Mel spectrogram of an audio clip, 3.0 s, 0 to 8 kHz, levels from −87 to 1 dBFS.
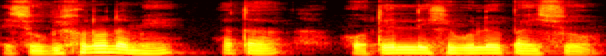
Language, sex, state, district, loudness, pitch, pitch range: Assamese, male, Assam, Kamrup Metropolitan, -18 LUFS, 110 Hz, 100-115 Hz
